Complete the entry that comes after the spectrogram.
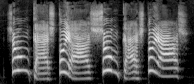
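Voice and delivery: very high, slow, squawking hen screech. Narrator voicing a sitting hen in a henhouse, screeching. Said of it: "Rikácsolta az ülő natyúk".

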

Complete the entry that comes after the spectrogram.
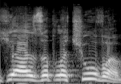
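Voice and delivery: high, frightened voice. A narrator reads Ron's line to Arkady: frightened. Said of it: "Испуганно проговорил Рон".

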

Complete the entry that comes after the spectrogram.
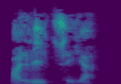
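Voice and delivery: whispering, out of breath. A woman wakes a sleeping man after looking out the window, breathless whisper. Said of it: "задыхаясь, прошептала Глори".

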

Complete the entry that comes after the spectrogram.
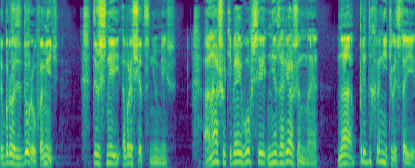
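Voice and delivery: feigned hearty cheerfulness. A man addresses an armed man in a standoff, with feigned cheerfulness. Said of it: "с наигранной бодростью произнес Елагин".

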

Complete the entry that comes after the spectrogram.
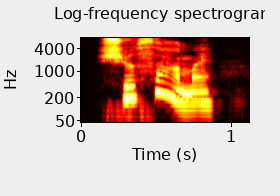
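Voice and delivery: suddenly worried, anxious, alarmed. Diana finally grasps Kelly's fear and asks her, alarmed. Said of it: "стривожилась вона".

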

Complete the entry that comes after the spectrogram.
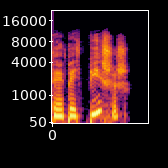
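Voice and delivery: ordinary delivery

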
